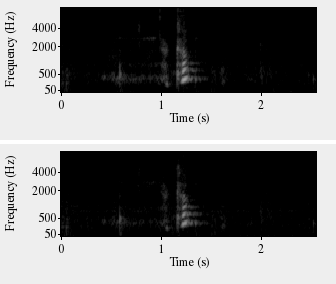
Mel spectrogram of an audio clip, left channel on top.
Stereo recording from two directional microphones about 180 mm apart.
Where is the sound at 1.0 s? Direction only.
35° left (ahead or behind).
